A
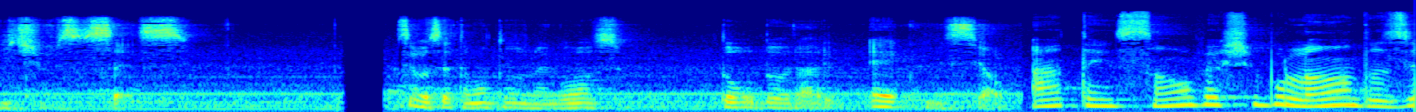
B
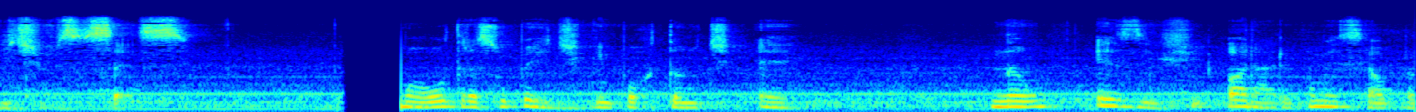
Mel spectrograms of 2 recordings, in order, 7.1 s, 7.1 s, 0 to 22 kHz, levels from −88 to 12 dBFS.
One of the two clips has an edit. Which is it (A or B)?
A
